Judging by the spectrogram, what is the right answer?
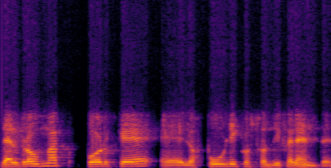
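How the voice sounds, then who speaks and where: A man talks at a very slow pace in a fairly high voice. His intonation is lively. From Argentina, Buenos Aires. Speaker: head of product. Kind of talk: interview. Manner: halting, many repetitions.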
